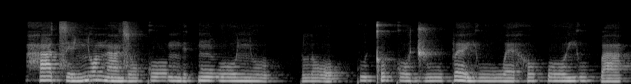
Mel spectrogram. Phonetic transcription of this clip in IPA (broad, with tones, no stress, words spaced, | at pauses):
ha˦t͡se˨ ɲɔ˦nã˨ zo˨koː˦ ŋe˨k͡pũ˦woː˦ɲʊ˦˨ | lo˨ | kʷi˨kʼʊ˦ ko˨d͡ʒuː˨pɛ˦˨juː˨ wɛ˨ho˦k͡poː˦ju˦ ɡ͡ba˦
